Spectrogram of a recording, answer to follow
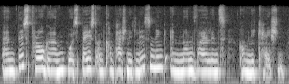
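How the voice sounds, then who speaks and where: A woman in her sixties from Germany, with a German accent, speaking gently and reflectively as a guest speaker to a club. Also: high-pitched, steady tone, normal speed. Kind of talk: personal talk to a club.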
